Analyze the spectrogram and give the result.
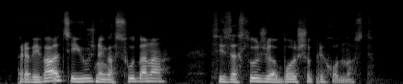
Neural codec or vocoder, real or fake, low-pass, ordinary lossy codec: autoencoder, 48 kHz, 128 numbers a frame, DAC-VAE, trained on Japanese speech; fake; 19.8 kHz; none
